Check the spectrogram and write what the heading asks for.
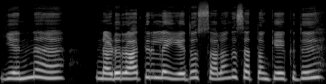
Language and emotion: Tamil, fearful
